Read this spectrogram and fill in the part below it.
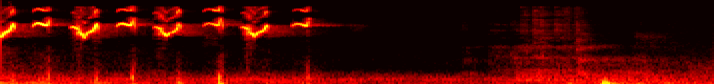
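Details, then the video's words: Cinereous tit calling as a singing lure: a fast string of about seven bright, V-shaped chirps lasting a second and a half, then fading into low room noise with a dull thud. "PANCINGAN BUNYI BURUNG GELATIK BATU"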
